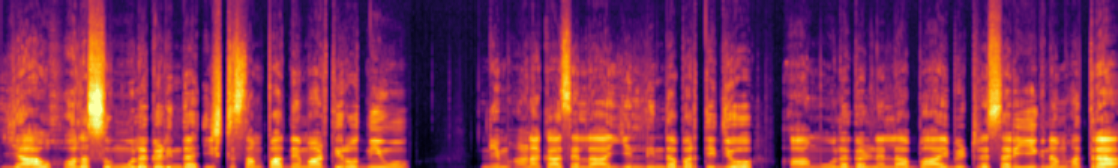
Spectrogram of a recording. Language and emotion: Kannada, disgusted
